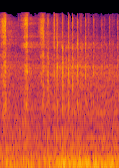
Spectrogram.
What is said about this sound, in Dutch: ploffen, want die rijdt op een Harley Road King Special. Ja, dat is deze.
